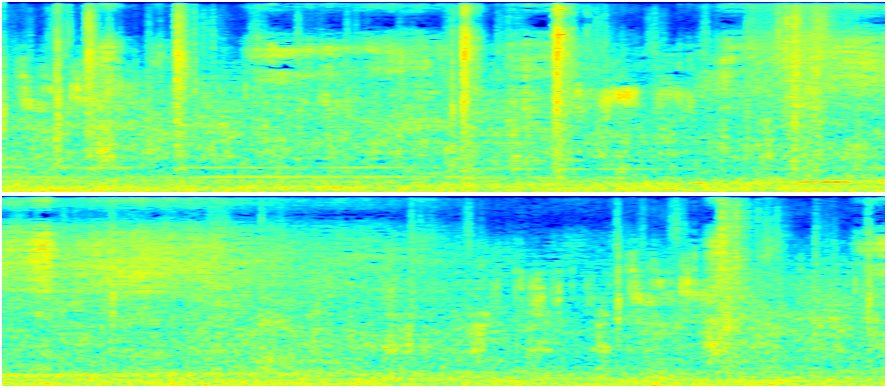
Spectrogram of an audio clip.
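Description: Footsteps tread steadily on stone as a game character walks.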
